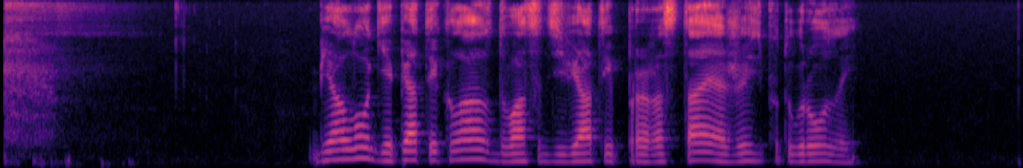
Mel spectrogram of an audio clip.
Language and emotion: Russian, neutral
